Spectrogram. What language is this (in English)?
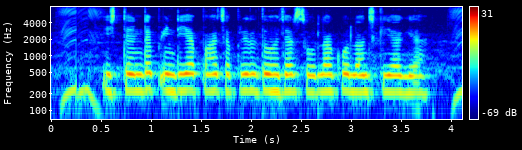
Hindi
